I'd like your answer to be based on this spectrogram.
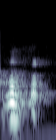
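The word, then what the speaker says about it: Müntzer: This man's name was Thomas Münzer, capital M-U-N-T-Z-E-R. There's two little dots over the U. So the U is pronounced with, what they call a German umlaut, Münzer, M-U-N-T-Z-E-R.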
